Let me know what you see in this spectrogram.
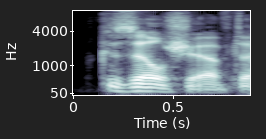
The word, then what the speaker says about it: Gesellschaft: but it's Tolkien Gesellschaft. – Gesellschaft, I think. So you were close.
